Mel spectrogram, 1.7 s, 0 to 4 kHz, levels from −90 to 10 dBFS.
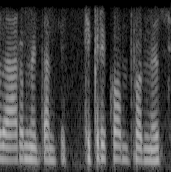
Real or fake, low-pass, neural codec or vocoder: real; 3.6 kHz; none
